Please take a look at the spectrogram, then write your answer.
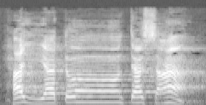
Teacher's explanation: Ini bukan izhar, ini ikhfa, dengung.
